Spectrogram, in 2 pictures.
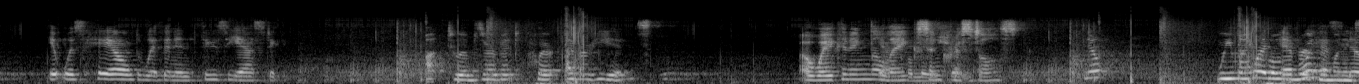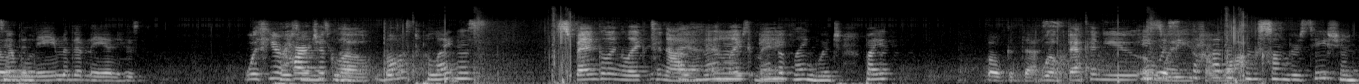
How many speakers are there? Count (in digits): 3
